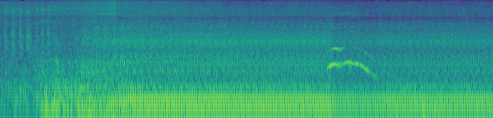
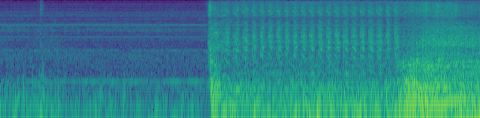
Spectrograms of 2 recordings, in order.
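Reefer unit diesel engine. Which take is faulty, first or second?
second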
